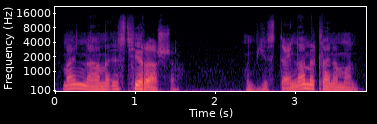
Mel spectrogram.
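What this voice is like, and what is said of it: German with a Slavic accent. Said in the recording (German): “Sie antwortete mir auf Deutsch mit slawischem Akzent”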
